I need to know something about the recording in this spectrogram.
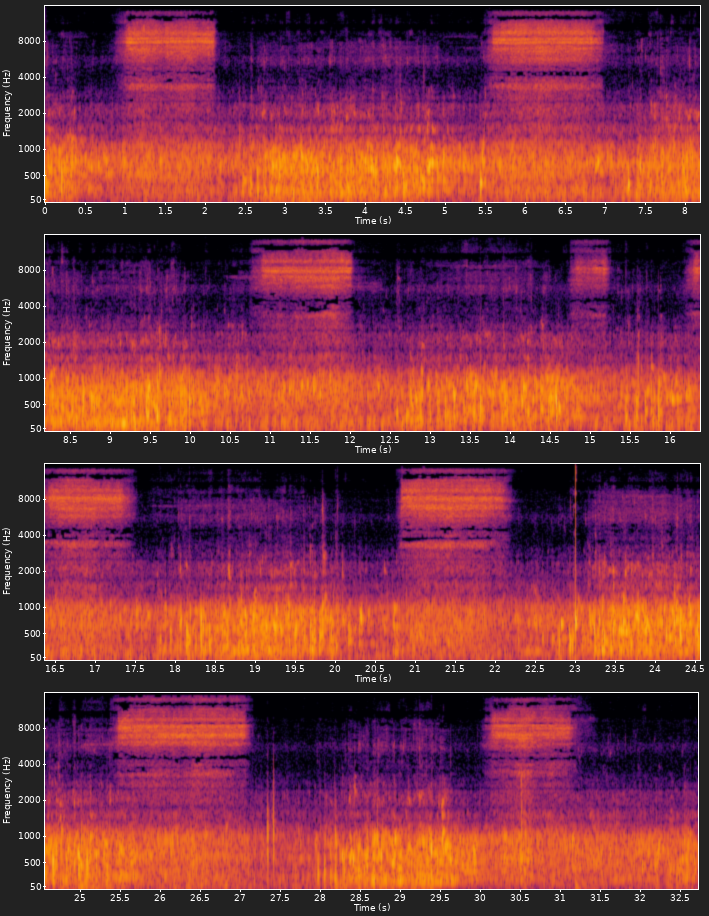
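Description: Scuba regulator breathing heard underwater: about six hissing inhalations, roughly one every five seconds, each followed by the low rumbling gurgle of exhaled bubbles.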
